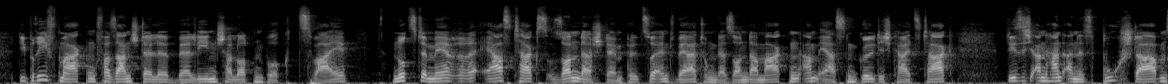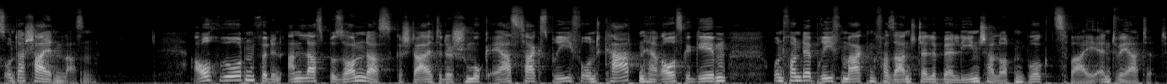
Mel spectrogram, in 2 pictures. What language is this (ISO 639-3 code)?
deu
